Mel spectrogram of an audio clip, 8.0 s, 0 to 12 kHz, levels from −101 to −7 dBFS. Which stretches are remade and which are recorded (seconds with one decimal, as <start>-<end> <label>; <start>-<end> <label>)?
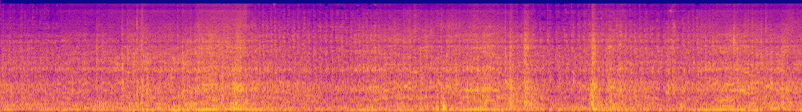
0.0-0.6 recorded; 0.6-2.5 remade; 2.5-3.8 recorded; 3.8-5.1 remade; 5.1-7.0 recorded; 7.0-8.0 remade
